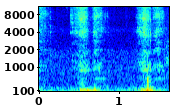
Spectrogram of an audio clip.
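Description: Knife slicing a piece of pork foreleg meat, fat and lean separated, into thin pieces on a cutting board, making two rasping cuts close by with no talk.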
